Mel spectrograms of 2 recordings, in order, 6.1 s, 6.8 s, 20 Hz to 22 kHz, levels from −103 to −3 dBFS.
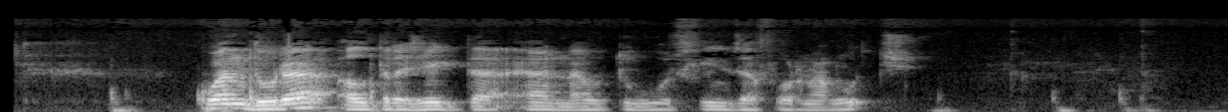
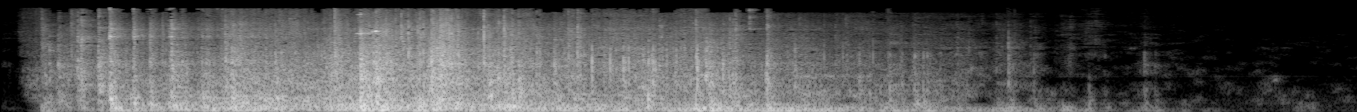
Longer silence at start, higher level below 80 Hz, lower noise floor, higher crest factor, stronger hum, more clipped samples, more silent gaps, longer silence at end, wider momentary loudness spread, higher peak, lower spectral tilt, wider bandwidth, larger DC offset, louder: first, 0.55 s vs 0.2 s; second, -50 dBFS vs -38 dBFS; about the same, -67 dBFS vs -70 dBFS; about the same, 22 dB vs 24 dB; neither; neither; neither; second, 0.8 s vs 1.35 s; about the same, 19 LU vs 21 LU; about the same, 0 dBFS vs 0 dBFS; first, -8.5 dB/octave vs -4 dB/octave; second, 6.2 kHz vs 16.5 kHz; neither; about the same, -20 LUFS vs -21 LUFS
